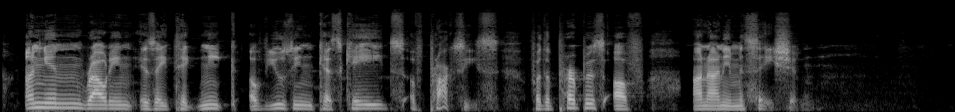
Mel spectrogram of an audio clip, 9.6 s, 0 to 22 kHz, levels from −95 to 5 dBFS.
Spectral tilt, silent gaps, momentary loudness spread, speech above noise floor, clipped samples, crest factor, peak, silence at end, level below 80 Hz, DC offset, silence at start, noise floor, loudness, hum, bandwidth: -5.5 dB/octave; none; 11 LU; 51 dB; under 0.1%; 24 dB; -8 dBFS; 1.6 s; -68 dBFS; under 0.1%; 0.25 s; -81 dBFS; -30 LUFS; none; 14 kHz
